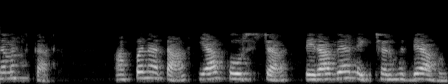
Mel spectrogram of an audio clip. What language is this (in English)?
Marathi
